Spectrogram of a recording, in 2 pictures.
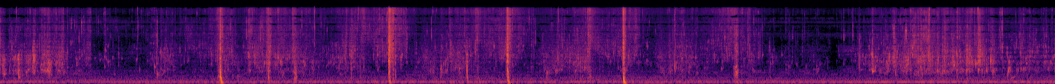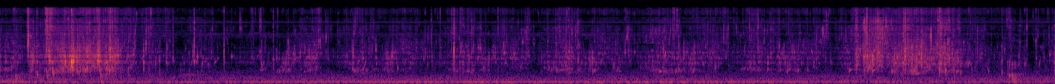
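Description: Muddy water sloshing and trickling as a gold pan is worked by hand, first with a sluice carpet being rinsed out into it, then swirled and dipped to wash the concentrate. A few sharp knocks come in the first ten seconds. Louder splashing comes about halfway through and again near the end.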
